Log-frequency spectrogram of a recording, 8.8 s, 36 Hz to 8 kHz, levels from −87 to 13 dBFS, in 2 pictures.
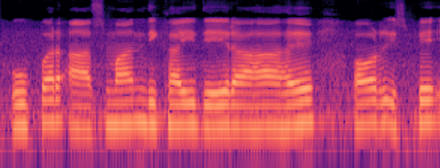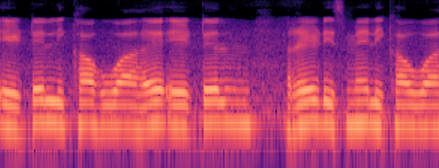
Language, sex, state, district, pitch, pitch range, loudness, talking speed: Hindi, male, Bihar, Muzaffarpur, 145 Hz, 140-150 Hz, -11 LUFS, 130 wpm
